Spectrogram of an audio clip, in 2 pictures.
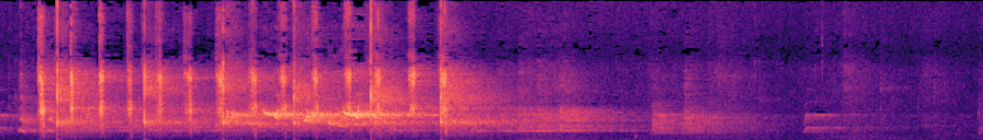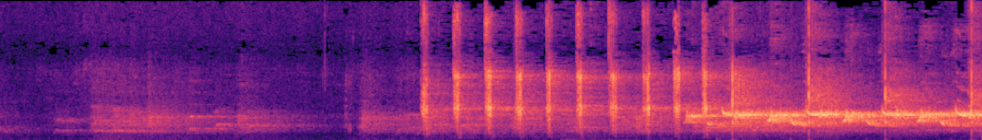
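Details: Bulbul giving full song with finger tapping: loud chattering warble, a pause with soft whistled fragments, then fast rhythmic clicks leading into a renewed burst of bright, rolling song.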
